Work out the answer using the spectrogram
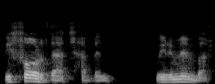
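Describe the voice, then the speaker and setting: A Palestinian man who co-directs a peace network speaks earnestly as an online panelist, often repeating words while searching for how to express himself. His voice is lowish, dark, and husky at a normal speed, on lo-fi audio.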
